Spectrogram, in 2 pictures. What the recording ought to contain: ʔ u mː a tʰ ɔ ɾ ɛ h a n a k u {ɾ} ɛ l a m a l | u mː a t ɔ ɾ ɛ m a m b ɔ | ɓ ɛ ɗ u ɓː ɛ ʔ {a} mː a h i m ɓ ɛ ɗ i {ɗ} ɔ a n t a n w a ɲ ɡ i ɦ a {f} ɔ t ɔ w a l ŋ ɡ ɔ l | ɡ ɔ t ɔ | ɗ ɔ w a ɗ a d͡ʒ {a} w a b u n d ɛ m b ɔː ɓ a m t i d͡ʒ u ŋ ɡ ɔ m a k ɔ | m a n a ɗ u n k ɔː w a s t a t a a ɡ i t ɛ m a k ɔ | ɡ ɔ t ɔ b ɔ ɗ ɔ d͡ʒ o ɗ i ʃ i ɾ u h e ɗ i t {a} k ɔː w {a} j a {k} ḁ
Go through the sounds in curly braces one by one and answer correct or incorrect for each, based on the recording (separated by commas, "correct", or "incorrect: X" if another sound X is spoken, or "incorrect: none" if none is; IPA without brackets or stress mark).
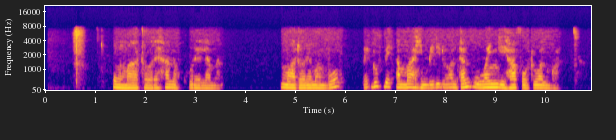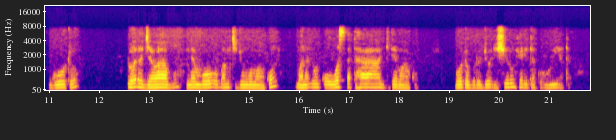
correct, correct, correct, correct, correct, correct, incorrect: i, incorrect: t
